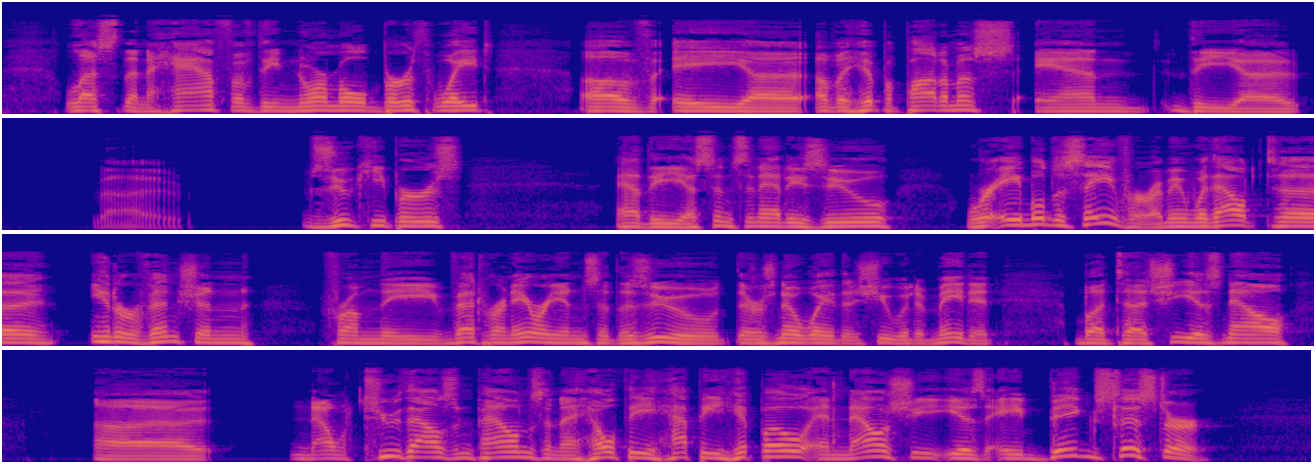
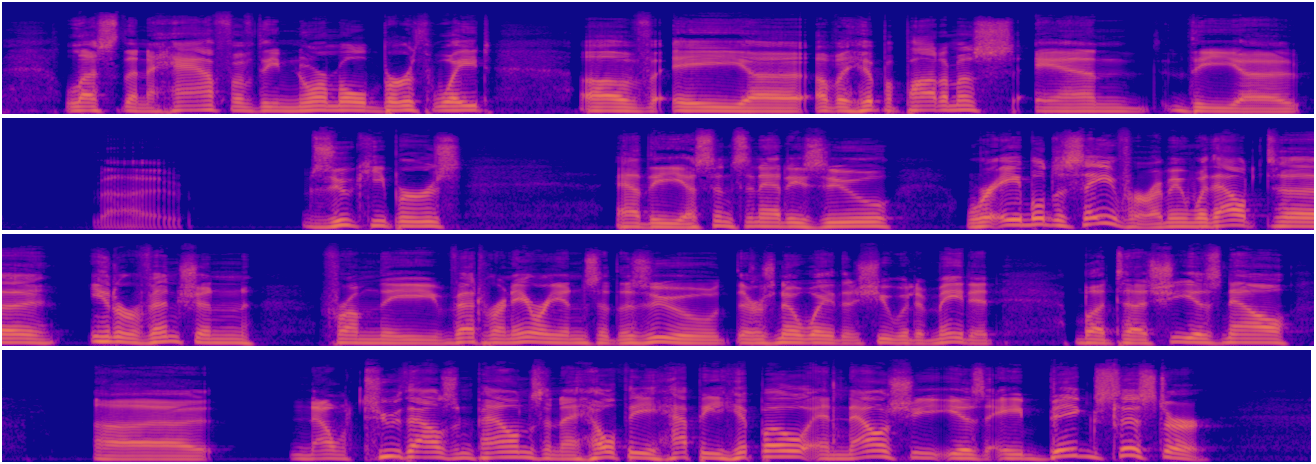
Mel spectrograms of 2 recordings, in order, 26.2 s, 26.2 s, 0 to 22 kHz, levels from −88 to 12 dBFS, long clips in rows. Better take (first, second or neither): second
